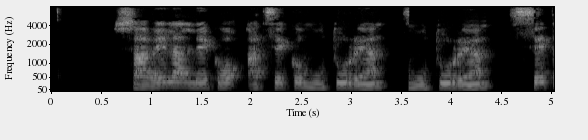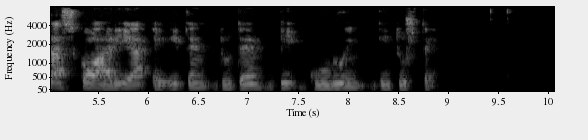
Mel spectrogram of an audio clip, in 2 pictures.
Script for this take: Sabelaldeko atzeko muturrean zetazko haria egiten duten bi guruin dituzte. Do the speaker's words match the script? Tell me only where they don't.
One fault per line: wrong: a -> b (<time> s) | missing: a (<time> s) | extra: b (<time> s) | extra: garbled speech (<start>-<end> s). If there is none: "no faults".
extra: muturrean (3.6 s)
